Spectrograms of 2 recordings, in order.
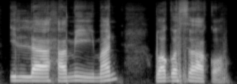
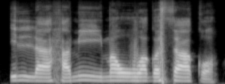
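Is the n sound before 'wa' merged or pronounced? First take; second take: pronounced; merged. First: A clear n sound is heard before wa. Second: The n sound merges into the following w. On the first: This follows the written spelling. "Dalam Al-Quran dia tulis" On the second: This follows the proper recitation rule. "dalam kaedah pembacaan yang betul dia dibaca sebagai"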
